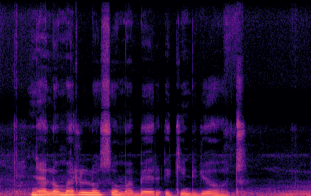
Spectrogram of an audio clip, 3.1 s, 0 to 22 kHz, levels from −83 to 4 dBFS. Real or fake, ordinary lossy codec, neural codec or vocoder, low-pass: real; none; none; none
